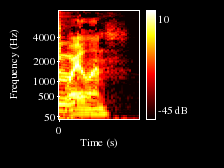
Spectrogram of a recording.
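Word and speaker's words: Weyland: Yeah, like, there's no reason to keep him around if you're the Weiland Corporation. – I think it's pronounced Weylan.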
